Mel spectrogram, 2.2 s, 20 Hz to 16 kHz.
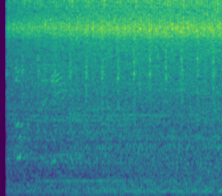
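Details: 1997 Jeep Cherokee idling steadily with a light, evenly spaced knock under the engine note, suspected rod knock from bottom-end wear; cause suspected, not confirmed.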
